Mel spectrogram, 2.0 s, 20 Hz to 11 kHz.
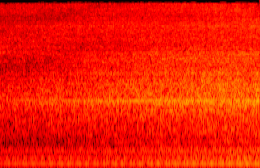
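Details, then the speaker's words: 2003 Ford Mustang GT with code P0340 being diagnosed, at idle: thin constant whine over the engine hum from the alternator, which also shows as ripple in the cam sensor signal. "for some weird reason this alternate is really whining right now"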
